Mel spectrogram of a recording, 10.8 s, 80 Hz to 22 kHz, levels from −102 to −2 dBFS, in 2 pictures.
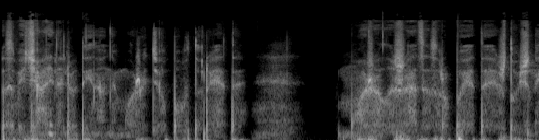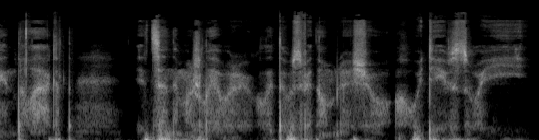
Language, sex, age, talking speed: Ukrainian, female, 20-39, 120 wpm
